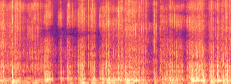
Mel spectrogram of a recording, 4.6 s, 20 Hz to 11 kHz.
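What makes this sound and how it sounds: Long nails scratch across a black foam microphone windscreen, producing a continuous muffled, rumbling scrape. The sound is deep and bassy, centered low around 82 Hz with almost no bright content, and it swells and dips in loudness as the strokes continue.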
